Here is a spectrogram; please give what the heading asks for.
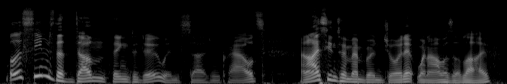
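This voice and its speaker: A man's voice: fairly low pitch, big pitch swings, fairly quick, a bit bright, no room sound, clean studio sound. A man acting in an audio play as a jokey, laid-back ghost with a casual, slangy, rambling way of talking. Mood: chatty, wistful. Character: chatty, jokey young male ghost, laid-back slacker.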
